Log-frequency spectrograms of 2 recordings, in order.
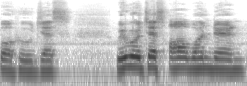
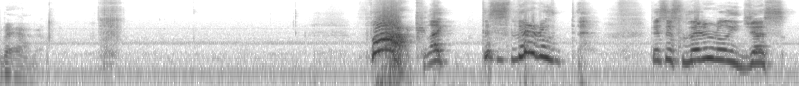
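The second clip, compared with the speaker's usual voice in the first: high, loud cries of grief and anger; real furious grief, near tears; anguished shouting; 8 semitones higher, 7 dB louder than usual. Real, not acted. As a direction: yell at the friend who left you. Grieving fan confronts dead streamer.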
